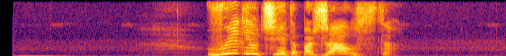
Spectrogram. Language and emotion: Russian, angry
